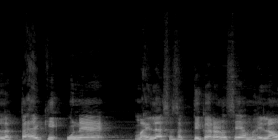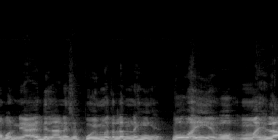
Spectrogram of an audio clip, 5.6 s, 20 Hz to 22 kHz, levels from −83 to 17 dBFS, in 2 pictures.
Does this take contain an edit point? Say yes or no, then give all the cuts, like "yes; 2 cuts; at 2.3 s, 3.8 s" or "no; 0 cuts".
no; 0 cuts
